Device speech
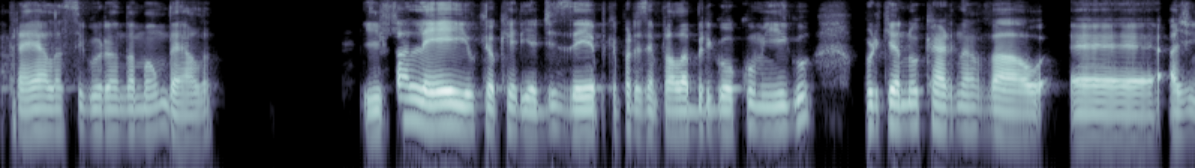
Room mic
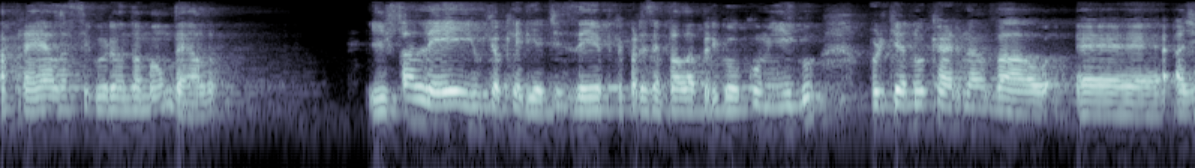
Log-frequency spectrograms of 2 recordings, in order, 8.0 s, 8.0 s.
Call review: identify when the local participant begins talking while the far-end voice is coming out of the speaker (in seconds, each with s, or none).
none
